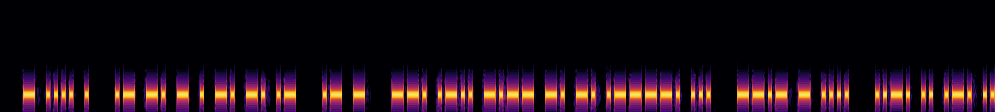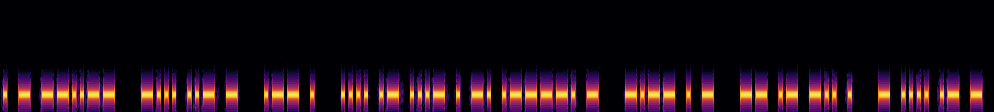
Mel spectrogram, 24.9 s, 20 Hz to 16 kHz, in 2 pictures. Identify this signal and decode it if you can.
Morse code, heard as a keyed tone, about 25 wpm, 600 Hz. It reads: THE ANTENNA AT GLYNN'S QTH FIRST, BUT WE HAVEN'T YET MADE THAT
